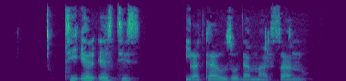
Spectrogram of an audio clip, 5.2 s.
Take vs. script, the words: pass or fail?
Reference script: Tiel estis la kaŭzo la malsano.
pass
